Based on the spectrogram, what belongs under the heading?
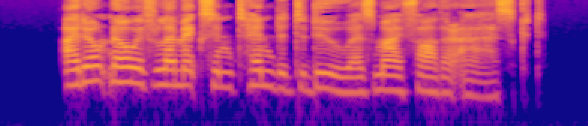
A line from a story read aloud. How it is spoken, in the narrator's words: Vivenna said, keeping her voice even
